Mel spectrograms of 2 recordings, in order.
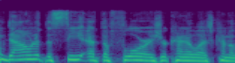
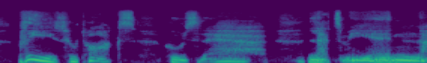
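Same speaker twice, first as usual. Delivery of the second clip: slow, hushed, deep-sounding half-whisper; 9 semitones lower than usual. Voicing abyssal voices heard through a book: half-whispering abyssal voices. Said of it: "hearing whisperings of various abyssal voices".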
